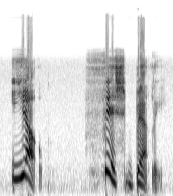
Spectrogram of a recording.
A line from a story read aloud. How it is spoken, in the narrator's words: Maniac snapped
